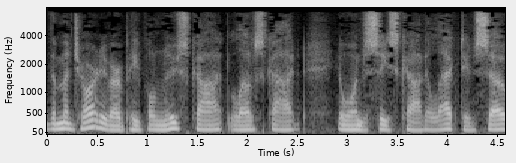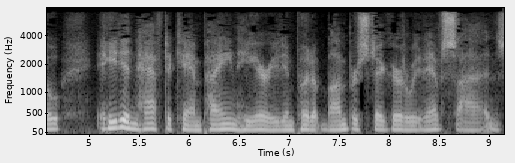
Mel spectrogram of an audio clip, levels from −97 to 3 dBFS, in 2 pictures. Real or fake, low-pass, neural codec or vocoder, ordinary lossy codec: fake; 7.2 kHz; codec, 16 kHz in and 24 kHz out, 0.8 kbps, FocalCodec, streaming, 65536 codes; MP3, 32 kbps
